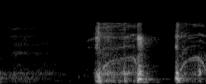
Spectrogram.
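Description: A man coughs twice: once about a second in, then again near the end.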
